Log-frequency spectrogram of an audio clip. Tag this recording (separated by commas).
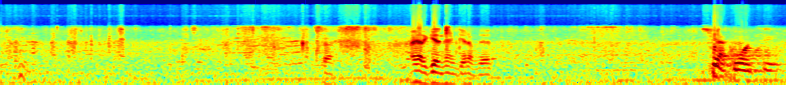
Speech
